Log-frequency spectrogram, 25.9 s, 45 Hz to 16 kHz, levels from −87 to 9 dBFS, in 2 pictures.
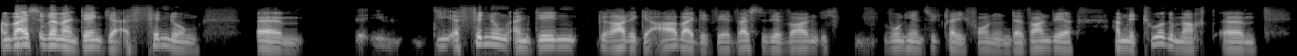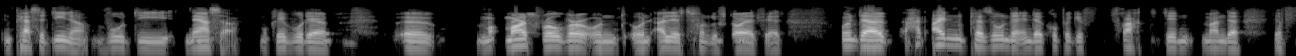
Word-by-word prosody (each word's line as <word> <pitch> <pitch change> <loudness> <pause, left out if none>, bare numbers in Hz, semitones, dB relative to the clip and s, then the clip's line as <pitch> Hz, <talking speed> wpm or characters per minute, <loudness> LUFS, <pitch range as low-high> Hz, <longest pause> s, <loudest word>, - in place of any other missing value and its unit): Und 130 +1 +1
weißt 155 +2 +11
du, 150 - 0
wenn 145 -1 +10
man 120 -4 +6
denkt, 125 -1 +4
ja, - - +2
Erfindung, 110 -10 -5 0.6
ähm, 105 -5 +3 0.5
äh, 385 - -11
i 300 -4 -21 0.4
die 135 +1 -6
Erfindungen, 165 -5 0
an 115 -2 -2
denen 130 0 -1 0.2
gerade 115 0 +3
gearbeitet 100 -2 0
wird 105 0 -8
weißt 120 -1 -1
du, 110 - -15
wir 105 -2 -6
waren 110 0 -2
ich - - -16 0.2
w - - -26 0.2
wohne 115 +1 -8
hier 115 -2 -5
in 100 - -14
Süd-Kalifornien 100 -4 -7
und 90 - -16
da 95 0 -4
waren 115 +1 0
wir 105 -4 -1 0.4
haben 115 0 -2
'ne 105 - -3
Tour 175 +2 -3
gemacht, 105 -6 -3
ähm, 100 -2 -1 0.4
in - - -14
Pasadena, 100 -8 -1
wo 115 +4 -9
die 105 -2 -7
NASA 115 0 +1 0.2
okay, 115 -2 -7
wo 110 +1 -5
der, 105 -2 +1 0.7
äh, 110 -2 0 0.5
M 110 - -4
Mars 135 +3 +7
Rover 120 -1 +3
und 105 -1 -7
und 105 0 -6
alles 110 -1 +1
von 110 -4 -9
gesteuert - - -1
wird. - - -8 0.6
Und 130 -1 -3
da 120 -1 +9 0.2
hat 170 - -5
eine 145 -2 +4
Person 125 +3 -2
da 120 - +1
in - - -6
der 110 0 -1
Gruppe 115 -2 -12
gefragt, 110 -1 -5 0.2
den 110 -1 -6
Mann 110 -1 -4
da: 105 -1 +1 0.4
„Ja, - - -8
115 Hz, 160 wpm, -24 LUFS, 105-125 Hz, 0.7 s, weißt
